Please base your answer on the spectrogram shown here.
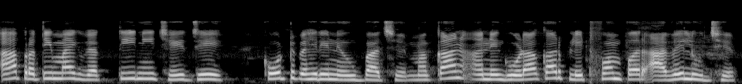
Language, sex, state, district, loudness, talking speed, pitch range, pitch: Gujarati, female, Gujarat, Valsad, -15 LUFS, 135 wpm, 215-265 Hz, 235 Hz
